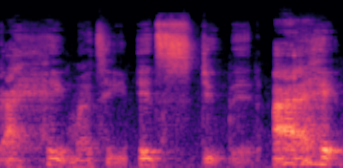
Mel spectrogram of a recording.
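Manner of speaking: mock mumbling under breath. Retelling what he muttered about his own team, imitating him mumbling under breath. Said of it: "mumbling under his breath".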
